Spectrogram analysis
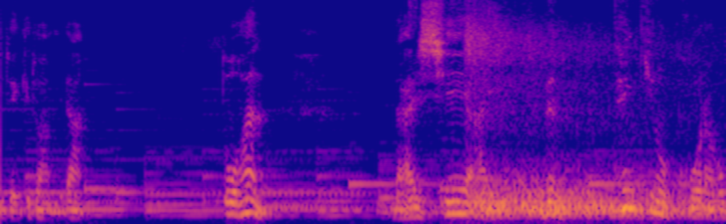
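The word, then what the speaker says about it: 天気の子: 또한 날씨의 아이는 텐키노코라고 발음되는데, 이는 날벼락, 하늘의 분노라는 단어와 동일한 발음을 가지고 있기도 합니다.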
